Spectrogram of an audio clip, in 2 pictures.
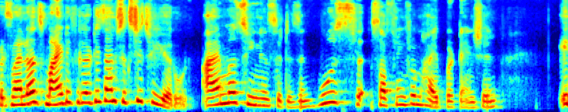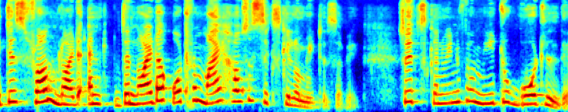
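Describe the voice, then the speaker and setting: Her voice dark and mellow yet high in pitch, a woman speaks at a very fast pace with very wide pitch swings. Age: 60s. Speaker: litigant arguing own case. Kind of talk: court hearing. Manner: formal.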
